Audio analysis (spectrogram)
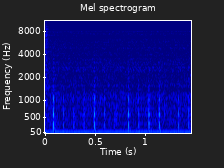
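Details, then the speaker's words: Crown CSC-850F stereo amplifier returned for static, in tape mode at full volume: quiet low hum with soft ticks about ten per second in one channel where only hiss should be heard. Owner suspects a dirty record switch; source unconfirmed. "I don't know what it is probably coming from the recording bar switch needs to be cleaned again but it shouldn't be making anything shouldn't be hearing anything but hiss"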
